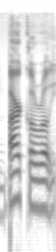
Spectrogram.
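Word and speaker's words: barcarolle: a bar carol or would it be let's see barco roll yeah that's how it's pronounced uh this is french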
